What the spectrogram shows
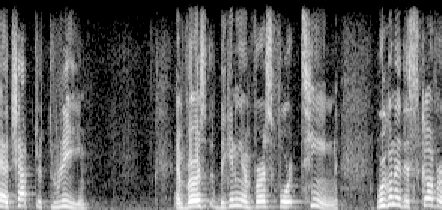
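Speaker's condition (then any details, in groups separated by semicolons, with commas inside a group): No condition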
